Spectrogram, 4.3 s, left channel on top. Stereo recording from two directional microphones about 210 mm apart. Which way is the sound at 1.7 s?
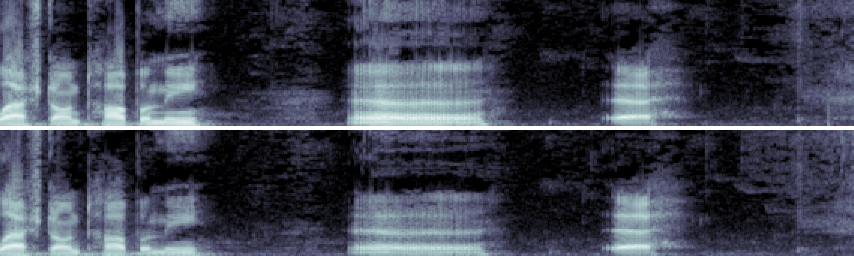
45° left (ahead or behind).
